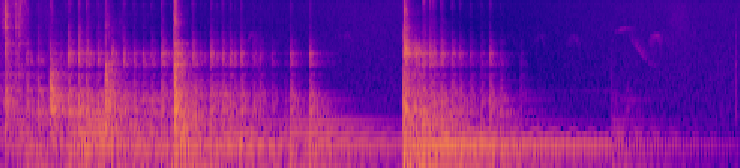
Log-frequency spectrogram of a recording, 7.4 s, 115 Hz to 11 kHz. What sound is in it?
I'm shaking a radiator, it rumbles. Recorded with Edirol R-1 & Sennheiser ME66.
